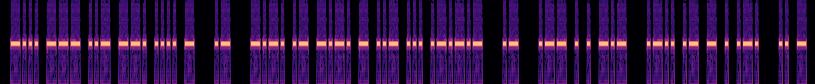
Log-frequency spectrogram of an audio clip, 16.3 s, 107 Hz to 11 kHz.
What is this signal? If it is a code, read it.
Morse code, heard as a keyed tone, about 20 wpm, 1000 Hz. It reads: BOUGHT A CACTUS. A WEEK LATER IT
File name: qotdfiles / 20wpm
